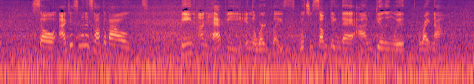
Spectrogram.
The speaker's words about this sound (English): Hey guys, I am just leaving work, driving on the freeway, and just so happy to be on my way home. You may hear a lot in the background, but hopefully you can still hear me pretty clear.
